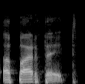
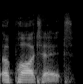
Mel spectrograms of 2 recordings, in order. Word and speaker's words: apartheid: tend to go with apartheid so it's a part and then yeah the rest of the world because that's that it's an afrikaans word that's why it's um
